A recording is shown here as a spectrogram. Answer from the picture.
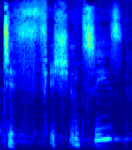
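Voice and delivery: slow, high, quiet echo; hurt pride, echoed back softly; offended disbelief. Retold or imitated. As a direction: repeat the word as if it stings. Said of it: "my pride swelled up with it".

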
